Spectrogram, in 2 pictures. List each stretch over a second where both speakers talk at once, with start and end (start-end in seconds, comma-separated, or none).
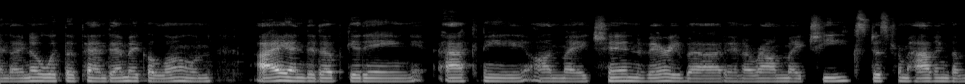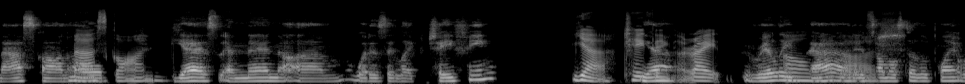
17.5-18.7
